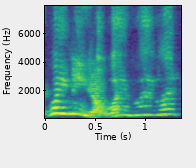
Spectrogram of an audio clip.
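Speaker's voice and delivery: high, incredulous mock questioning; mock bafflement. Acted bafflement at mother's reply.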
